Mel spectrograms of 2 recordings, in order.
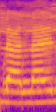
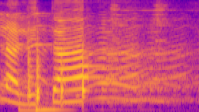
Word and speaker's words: ললিতা: বলে লালাই লালাই লালাই লালাই লালাই লালাই ললিতা। মাসি কি ওটা লালাই লালাইও নয় আর ললয় ললয়ও নয়, তাহলে বলো ললিতা। লো লো লো লো বলো ললিতা, ভালো করে উচ্চারণ করো।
